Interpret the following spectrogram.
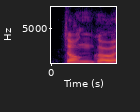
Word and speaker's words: Dango: I believe it's Dongo Watara, but it's spelled Atara. But the first name, if you look at it, it looks like Dango.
